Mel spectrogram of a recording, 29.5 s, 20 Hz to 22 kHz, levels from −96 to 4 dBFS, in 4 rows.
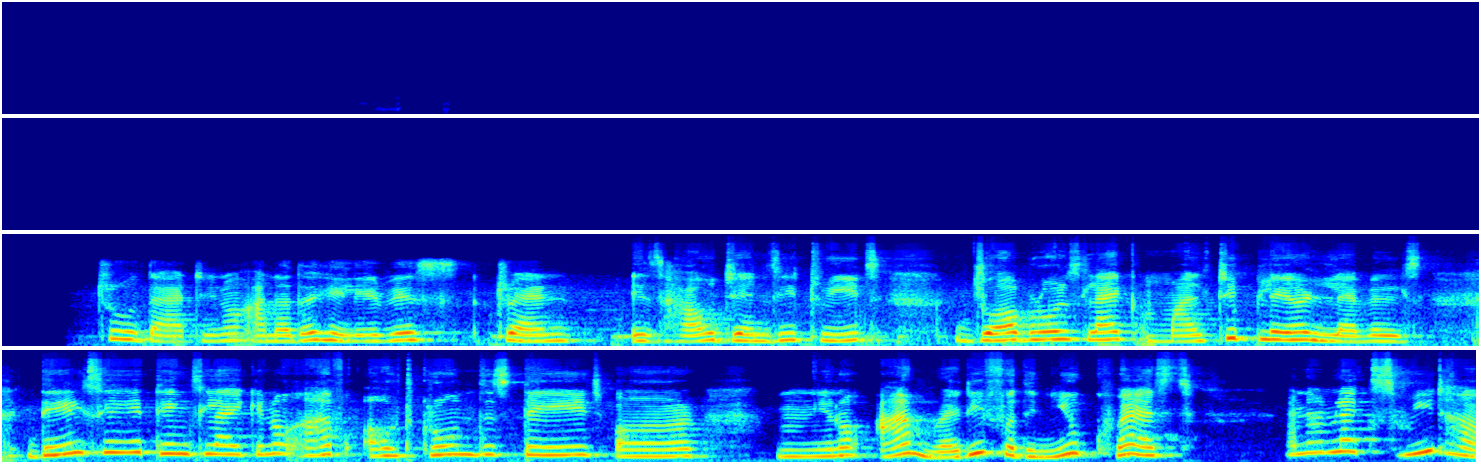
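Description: At 16.55 to 16.59 s the speech briefly smears, a wobble lasting a few hundredths of a second. This is short concealed packet loss: 20 ms of audio arrived too late for the decoder, so about 15 ms was filled by extending the preceding sound before blending back into the real signal.

Overlapping the end of that smear, at 16.57 to 16.59 s, the sound turns rougher and grainier for 20 ms. A second stretch, from 17.97 to 18.11 s, holds 80 ms of rebuilt audio. Both are a lost packet rebuilt from error correction. Opus in-band forward error correction is active on this call, which sounds like 8 kHz-bandwidth Opus at a modest bitrate. The copies carried by the following packets fill both stretches with no gap, but at lower quality. The first stretch matches a single 20 ms frame, and the 80 ms fits four separate ones.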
